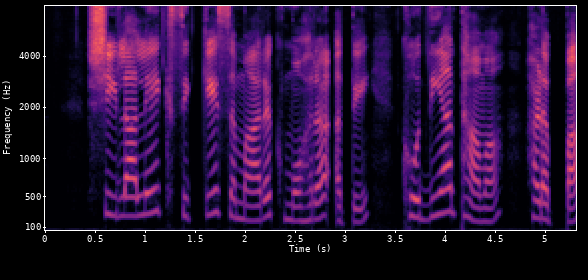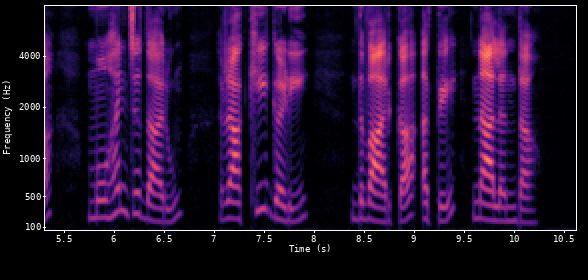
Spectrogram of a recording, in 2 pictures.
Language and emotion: Punjabi, neutral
